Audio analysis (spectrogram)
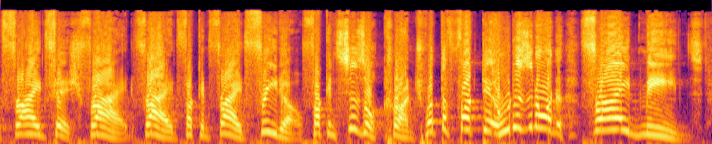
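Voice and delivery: high, loud exasperated rant; losing his mind. Retold or imitated. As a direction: blow up in furious disbelief. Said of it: "I wanted to lose my mind and say that shit".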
